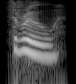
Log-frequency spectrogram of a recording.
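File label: "threw", English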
